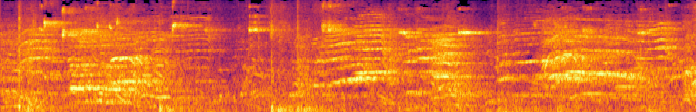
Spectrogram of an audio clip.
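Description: A crowd of young people shouts and cheers loudly in a large echoing hall.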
